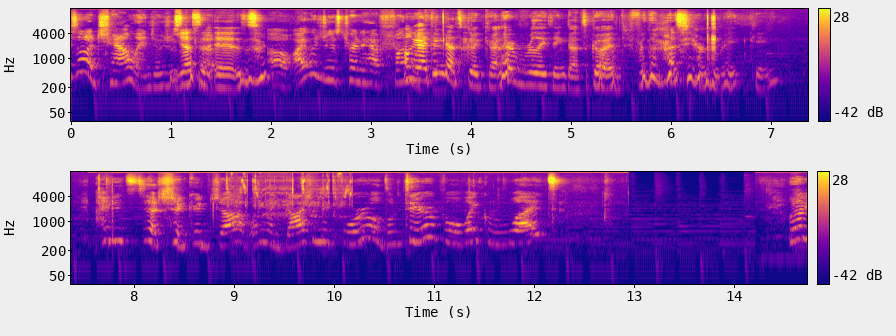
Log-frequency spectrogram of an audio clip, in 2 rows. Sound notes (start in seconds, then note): 1.0 laughs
